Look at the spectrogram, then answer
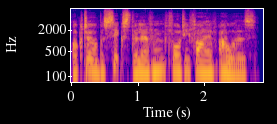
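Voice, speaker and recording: A man's voice: medium pitch, unhurried, heavy background noise. Lo-fi male log computer. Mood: impersonal. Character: impersonal male log computer announcing date and time. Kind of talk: terse timestamp announcement in audio drama.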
